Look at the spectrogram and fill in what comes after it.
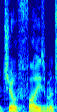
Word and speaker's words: Theismann: So he changed the pronunciation of his name to Joe Theismann to rhyme with Heisman, and then didn't win the trophy.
